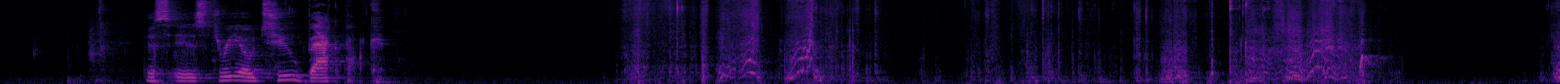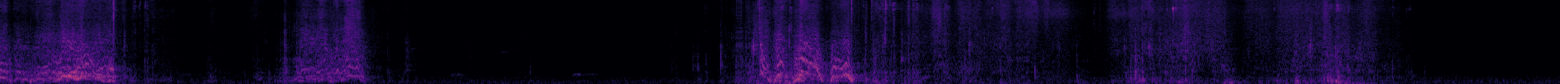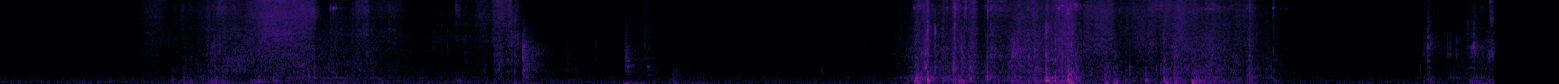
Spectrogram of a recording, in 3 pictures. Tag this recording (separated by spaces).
suitcase zip backpack bag zipper zipping unzipping unzip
